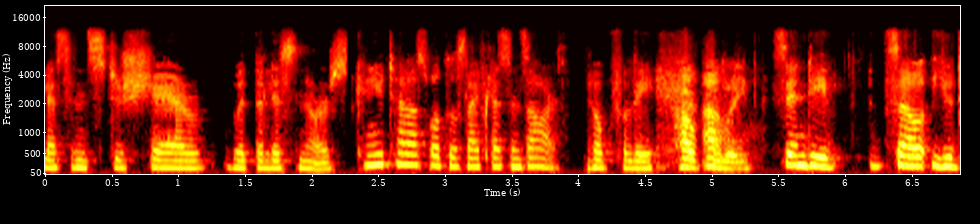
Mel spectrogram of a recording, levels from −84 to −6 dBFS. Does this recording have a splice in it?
yes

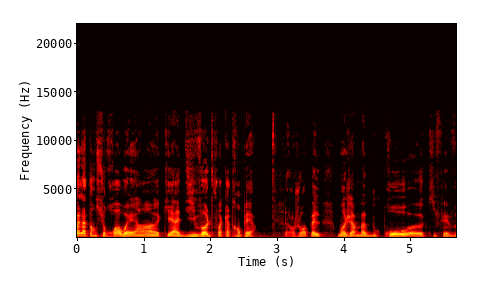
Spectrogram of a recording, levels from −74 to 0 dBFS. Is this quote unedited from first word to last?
no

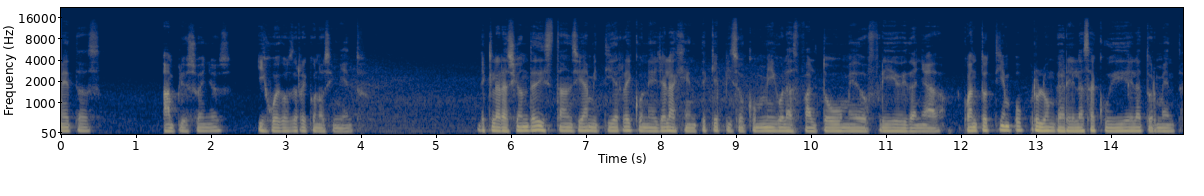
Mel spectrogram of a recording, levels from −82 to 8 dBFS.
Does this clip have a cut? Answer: yes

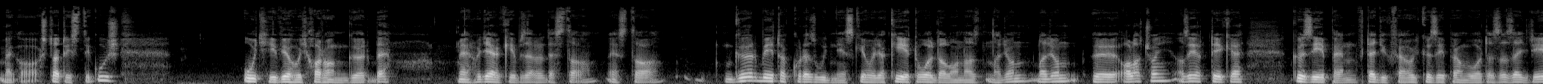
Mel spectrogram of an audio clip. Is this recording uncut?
yes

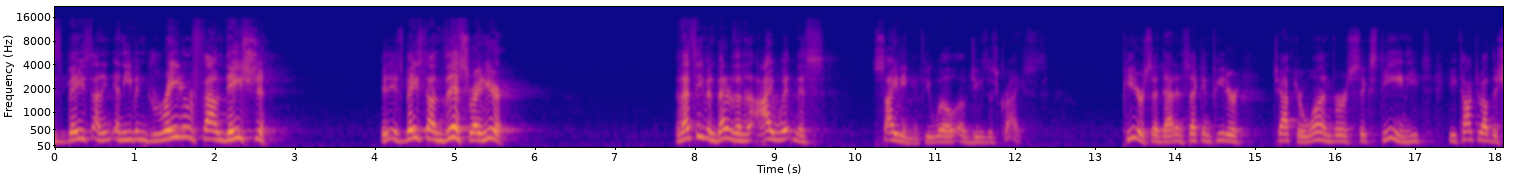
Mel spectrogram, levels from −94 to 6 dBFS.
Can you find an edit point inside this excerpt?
no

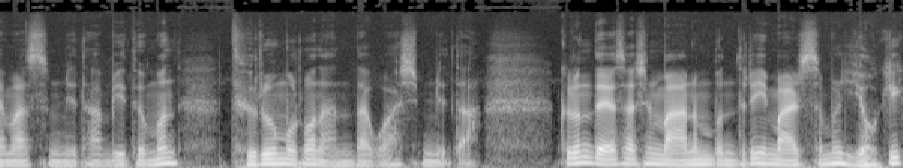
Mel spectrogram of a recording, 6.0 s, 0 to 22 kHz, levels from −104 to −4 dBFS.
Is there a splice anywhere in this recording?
no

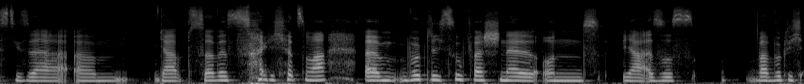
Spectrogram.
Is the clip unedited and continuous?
yes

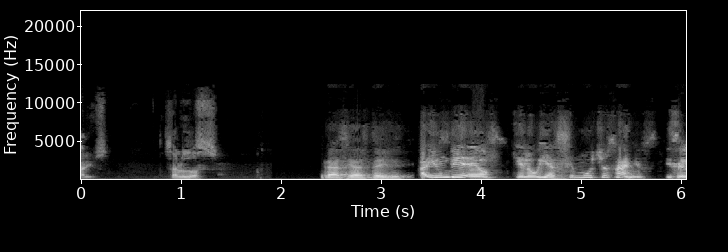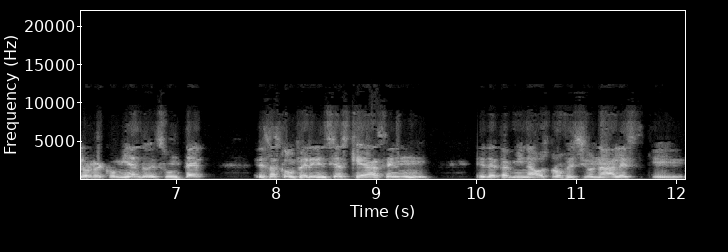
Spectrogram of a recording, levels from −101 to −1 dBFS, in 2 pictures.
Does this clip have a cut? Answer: yes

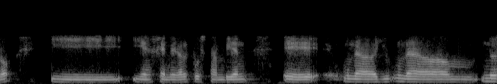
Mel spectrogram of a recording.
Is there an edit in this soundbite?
no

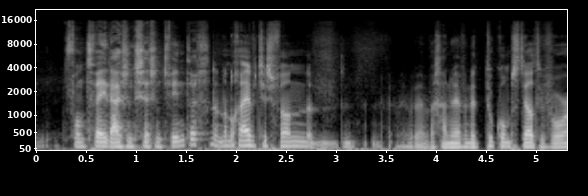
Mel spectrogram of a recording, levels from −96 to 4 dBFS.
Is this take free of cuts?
no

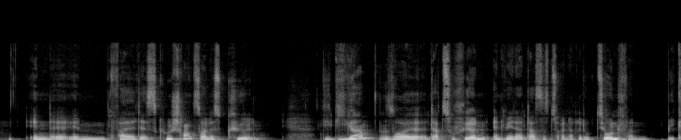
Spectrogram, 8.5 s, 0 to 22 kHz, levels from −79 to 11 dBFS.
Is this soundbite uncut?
yes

